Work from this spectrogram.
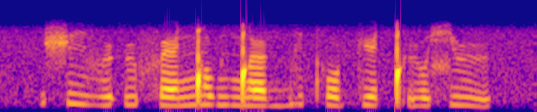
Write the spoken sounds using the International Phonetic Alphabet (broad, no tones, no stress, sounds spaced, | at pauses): ʃ i v ʏ ʔ ɨ f ɛ ŋ͡ǃ o ɡ ŋ͡ǃ ɜ ɡ b i t̪ʰ o kʲ ɛ ǃʼ ɨ ʊ̯ ɕ ɨ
